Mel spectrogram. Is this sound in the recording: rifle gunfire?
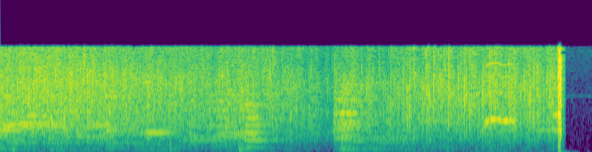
no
